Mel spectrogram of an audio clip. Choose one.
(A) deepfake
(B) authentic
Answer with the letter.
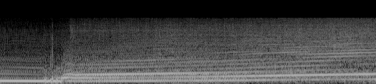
B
